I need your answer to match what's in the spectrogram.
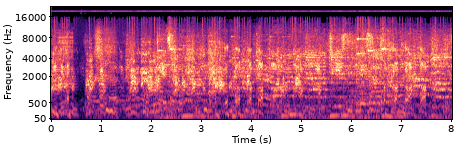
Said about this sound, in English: Yeah. Oh, here come the geese.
